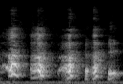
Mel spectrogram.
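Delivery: high-pitched real laughing fit; burst of laughter. Real, not acted. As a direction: crack up helplessly. Cracks up at his own muddle. (éclat de rire aigu)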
